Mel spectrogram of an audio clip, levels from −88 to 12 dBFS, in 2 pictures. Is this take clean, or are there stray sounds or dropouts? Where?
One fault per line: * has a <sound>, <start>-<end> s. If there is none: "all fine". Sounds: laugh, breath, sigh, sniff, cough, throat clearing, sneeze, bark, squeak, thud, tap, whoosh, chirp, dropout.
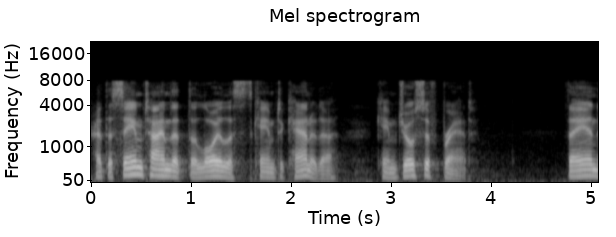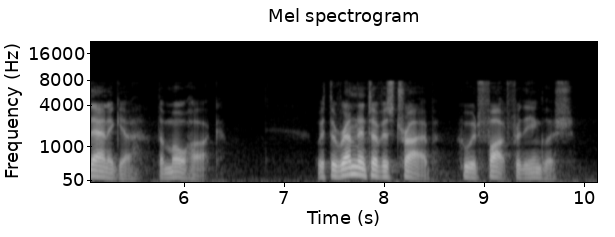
all fine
